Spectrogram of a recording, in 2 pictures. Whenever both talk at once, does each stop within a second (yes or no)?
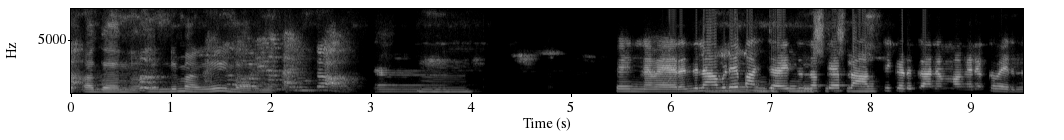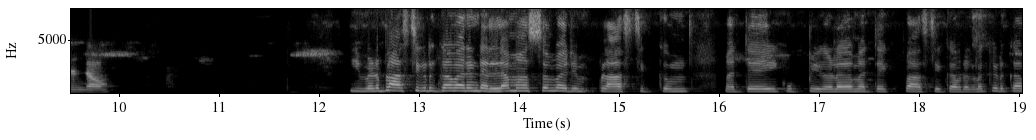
no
